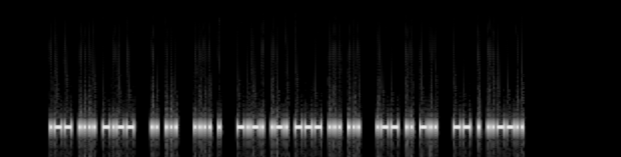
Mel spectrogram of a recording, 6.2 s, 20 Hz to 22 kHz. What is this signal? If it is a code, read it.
Morse code, heard as a keyed tone, about 52 wpm, 700 Hz. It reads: WHY IS HE CROSS WID ME?
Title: Sentences from Top 300 Words and Abbreviations 50wpm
